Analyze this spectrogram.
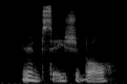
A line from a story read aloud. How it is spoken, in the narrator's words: Dean mumbled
